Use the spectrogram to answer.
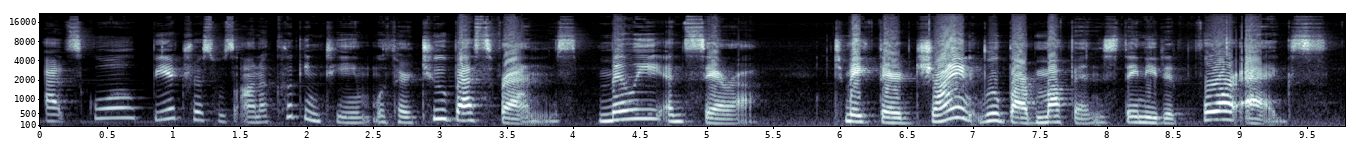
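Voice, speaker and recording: Female storybook reader for young children; slow, highly expressive delivery over soft music. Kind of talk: expressive children's bedtime story read-aloud.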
